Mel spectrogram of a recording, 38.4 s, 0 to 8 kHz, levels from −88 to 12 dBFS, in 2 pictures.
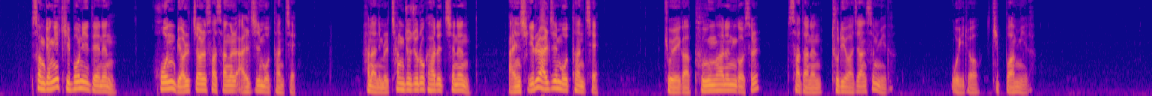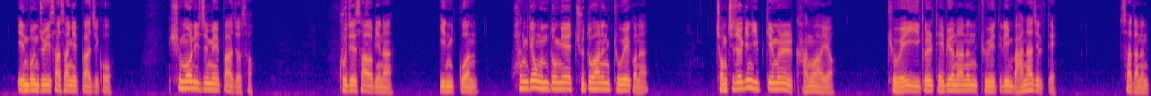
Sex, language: male, Korean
